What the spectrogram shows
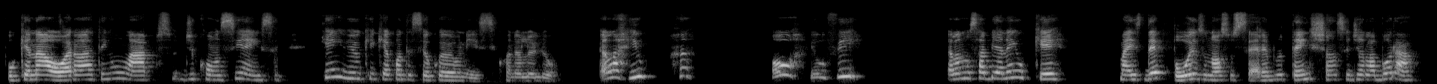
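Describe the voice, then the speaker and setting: Lively Rio-woman lecturing a class. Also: a little high, normal speed. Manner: asks the class rhetorical questions and answers them; lively, swings in loudness and pace. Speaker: family constellation teacher.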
